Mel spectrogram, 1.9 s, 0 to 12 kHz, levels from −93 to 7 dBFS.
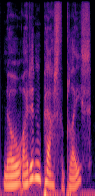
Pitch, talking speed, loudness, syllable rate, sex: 145 Hz, 190 wpm, -16 LUFS, 4.1 syllables/s, male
